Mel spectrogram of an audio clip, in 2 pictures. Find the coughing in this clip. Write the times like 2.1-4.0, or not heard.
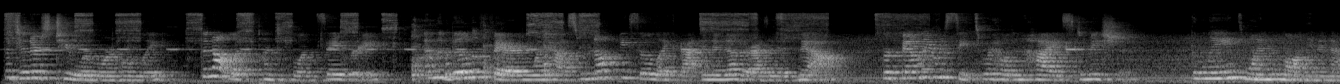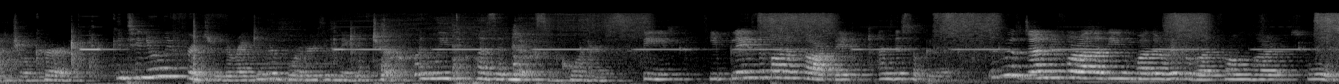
4.1-5.8, 17.2-18.9.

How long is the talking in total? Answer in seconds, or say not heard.
27 s.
